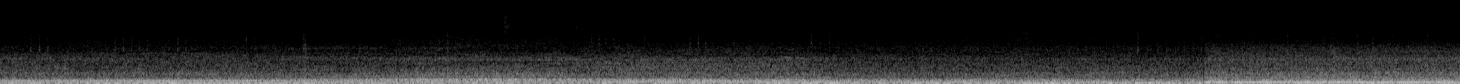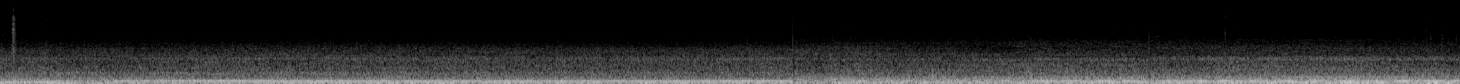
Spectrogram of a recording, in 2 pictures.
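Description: Engine and road noise heard inside a moving car's cabin: a steady low rumble, with the engine's hum changing pitch a few times.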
